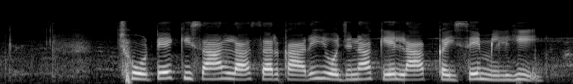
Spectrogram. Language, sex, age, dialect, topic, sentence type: Chhattisgarhi, female, 25-30, Western/Budati/Khatahi, agriculture, question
